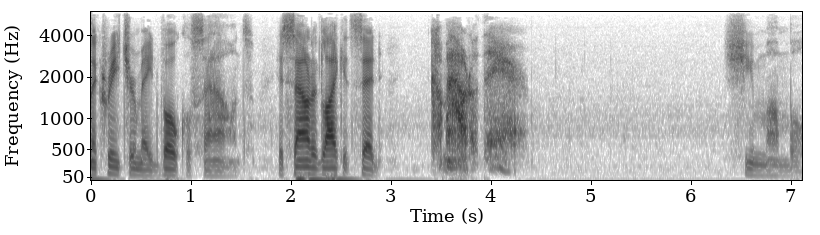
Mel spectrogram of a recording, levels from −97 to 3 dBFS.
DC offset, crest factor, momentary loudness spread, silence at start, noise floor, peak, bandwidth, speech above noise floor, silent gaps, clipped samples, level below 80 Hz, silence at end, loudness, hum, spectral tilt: under 0.1%; 24 dB; 18 LU; 0 s; -62 dBFS; -2 dBFS; 6 kHz; 38 dB; none; under 0.1%; -62 dBFS; 0 s; -23 LUFS; none; -4.5 dB/octave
